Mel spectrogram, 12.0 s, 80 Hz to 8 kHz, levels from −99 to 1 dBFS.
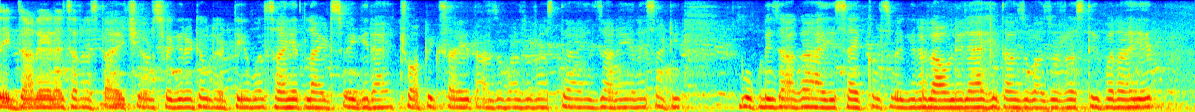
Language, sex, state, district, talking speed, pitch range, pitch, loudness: Marathi, female, Maharashtra, Chandrapur, 140 wpm, 205-220 Hz, 210 Hz, -17 LUFS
